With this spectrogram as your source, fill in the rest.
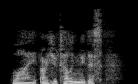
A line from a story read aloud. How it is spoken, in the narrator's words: She said tightly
